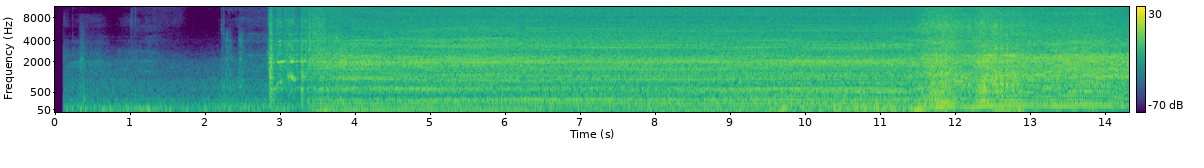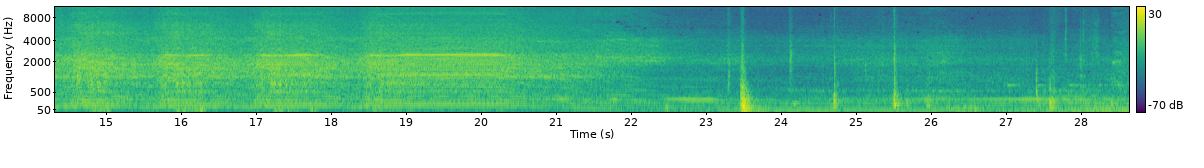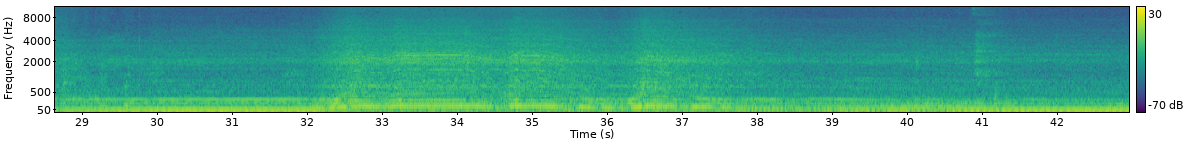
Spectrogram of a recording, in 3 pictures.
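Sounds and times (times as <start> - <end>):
car engine starting and revving: 2.8 - 42.9
sharp thump: 23.3 - 26.1.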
